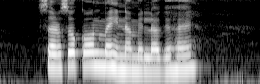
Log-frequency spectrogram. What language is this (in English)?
Magahi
